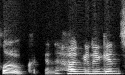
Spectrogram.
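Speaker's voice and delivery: ordinary delivery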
